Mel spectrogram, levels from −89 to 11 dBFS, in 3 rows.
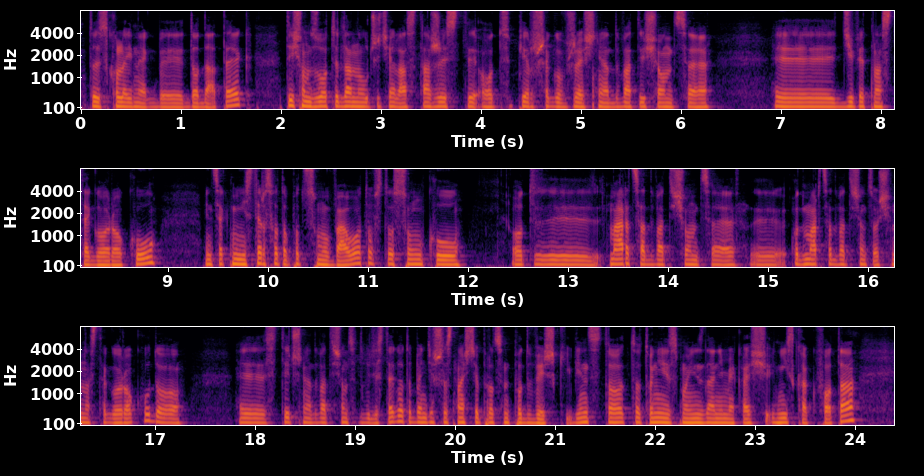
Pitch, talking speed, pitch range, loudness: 130 Hz, 120 wpm, 125-140 Hz, -25 LUFS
